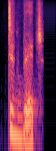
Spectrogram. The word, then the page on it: tidbit: Indian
